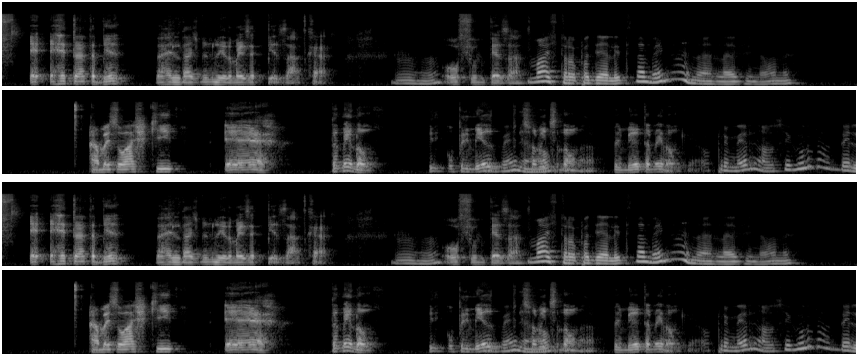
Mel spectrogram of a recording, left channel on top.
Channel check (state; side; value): identical; both; correlation 1.00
